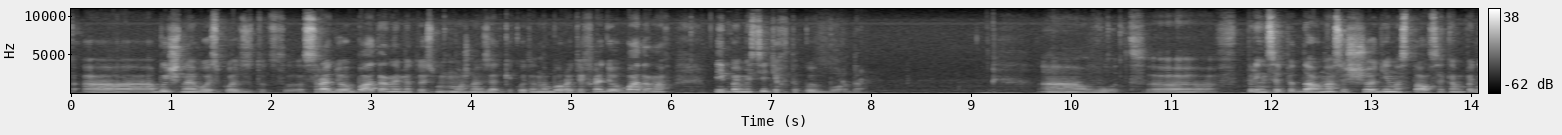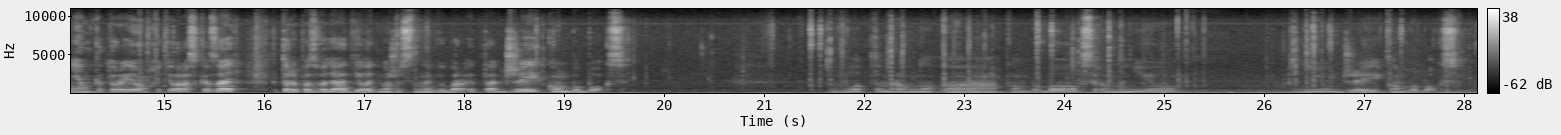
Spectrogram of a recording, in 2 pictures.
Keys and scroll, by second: 22.2 Return, 26.9 Return.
